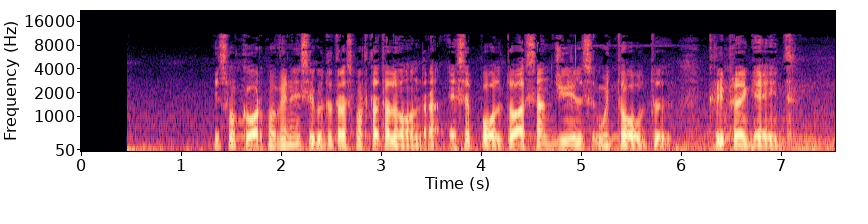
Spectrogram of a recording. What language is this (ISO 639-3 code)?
ita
